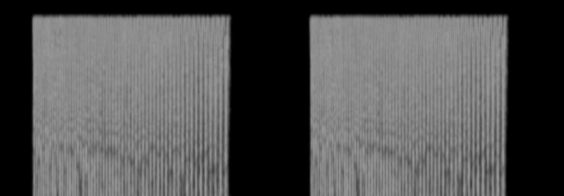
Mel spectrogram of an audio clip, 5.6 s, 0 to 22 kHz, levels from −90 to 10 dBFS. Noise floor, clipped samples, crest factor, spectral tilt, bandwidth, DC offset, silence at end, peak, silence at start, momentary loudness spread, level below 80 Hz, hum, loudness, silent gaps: under -90 dBFS; under 0.1%; 16 dB; 0 dB/octave; 16.5 kHz; under 0.1%; 0.6 s; -2 dBFS; 0.3 s; 4 LU; -40 dBFS; none; -14 LUFS; 2.34-3.08 s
